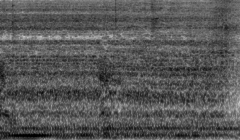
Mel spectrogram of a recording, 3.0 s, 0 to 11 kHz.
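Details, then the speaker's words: SUNNYMED SY-E024 CPAP for sleep apnea, demonstrated on a mannequin, with the breathing circuit disconnected: loud steady rushing roar of air with a low hum, whereas the unit is very quiet when connected. "Kalau misalnya kita tercabut di sini itu suaranya akan kencang sekali. Ya, keluarnya kencang sekali."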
